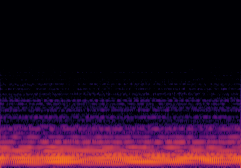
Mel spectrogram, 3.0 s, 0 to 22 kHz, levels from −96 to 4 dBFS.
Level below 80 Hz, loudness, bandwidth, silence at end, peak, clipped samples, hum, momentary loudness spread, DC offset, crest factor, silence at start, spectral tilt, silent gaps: -74 dBFS; -33 LUFS; 2 kHz; 0 s; -20 dBFS; under 0.1%; none; 4 LU; under 0.1%; 14 dB; 0 s; -14 dB/octave; none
